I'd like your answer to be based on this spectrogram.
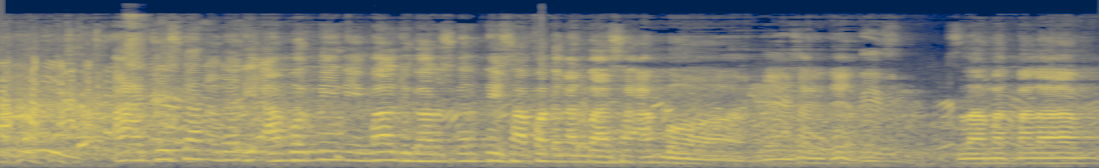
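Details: Adult male speaker; no speech disorder.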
